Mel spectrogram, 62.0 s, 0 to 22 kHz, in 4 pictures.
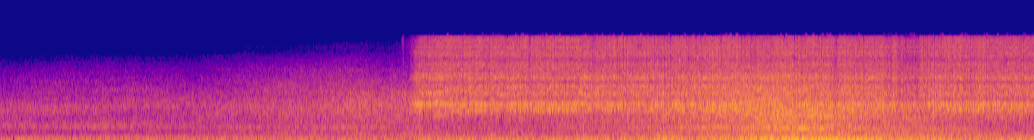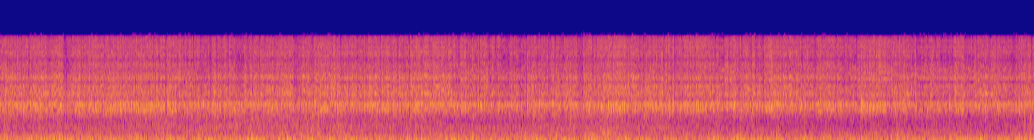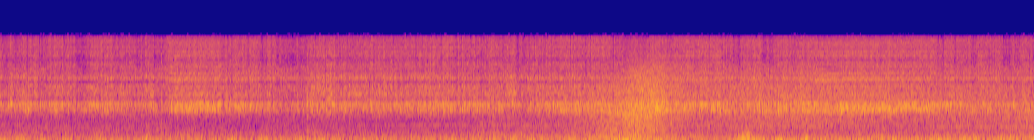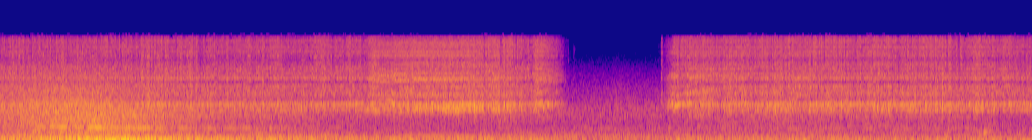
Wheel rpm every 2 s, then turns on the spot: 0, 0, 0, 60, 120, 120, 110, 120, 110, 120, 120, 120, 110, 110, 120, 110, 120, 120, 120, 120, 120, 120, 110, 110, 110, 110, 110, 60, 40, 110, 110.
none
